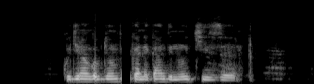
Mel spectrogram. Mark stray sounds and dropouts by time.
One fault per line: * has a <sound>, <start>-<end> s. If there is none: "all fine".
* has a dropout, 1.2-1.3 s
